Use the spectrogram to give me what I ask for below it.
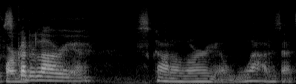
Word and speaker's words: Scodelario: have to do your last name market ilaria Scott Ilario Wow does that sound good didn't he say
